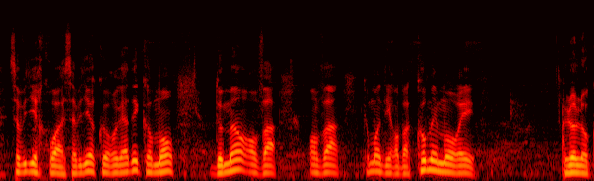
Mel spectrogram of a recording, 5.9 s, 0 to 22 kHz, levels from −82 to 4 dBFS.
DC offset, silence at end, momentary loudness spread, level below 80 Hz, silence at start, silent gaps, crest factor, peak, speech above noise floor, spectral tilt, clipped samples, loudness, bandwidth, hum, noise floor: under 0.1%; 0.05 s; 10 LU; -70 dBFS; 0 s; none; 18 dB; -16 dBFS; 27 dB; -7.5 dB/octave; under 0.1%; -36 LUFS; 13 kHz; none; -61 dBFS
